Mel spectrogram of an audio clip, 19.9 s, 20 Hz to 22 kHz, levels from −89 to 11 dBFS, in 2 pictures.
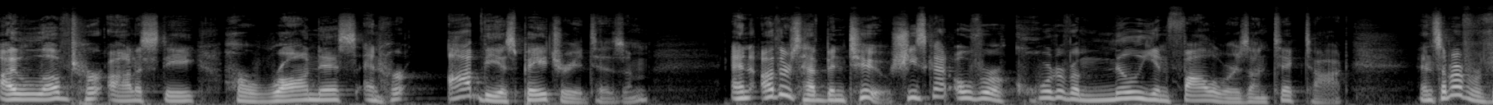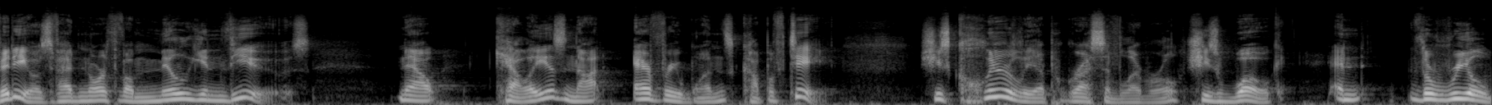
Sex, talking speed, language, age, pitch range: male, 170 wpm, English, 40-59, 130-175 Hz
